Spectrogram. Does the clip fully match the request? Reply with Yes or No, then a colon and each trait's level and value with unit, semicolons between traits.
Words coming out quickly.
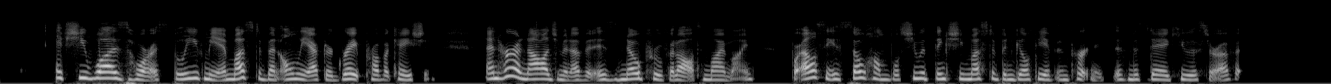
Yes: fast, 220 wpm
